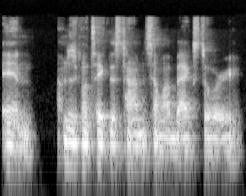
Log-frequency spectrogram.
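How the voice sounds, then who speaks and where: A man in his twenties telling his story as a podcast guest, relaxed and rambling, with lots of fillers. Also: rumbling low, fast, slightly rough. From United States. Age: 20s. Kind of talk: casual interview chat.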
